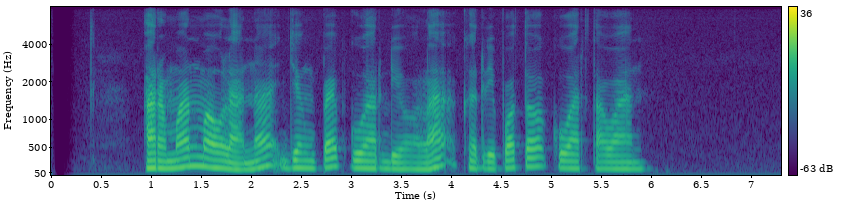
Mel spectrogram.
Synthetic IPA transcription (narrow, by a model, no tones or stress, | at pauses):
ʔaɾmanmaulanad͡ʒɨŋpɛp̚ɡuardiɔlakɨrdipɔt̪ɔkuwart̪awan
